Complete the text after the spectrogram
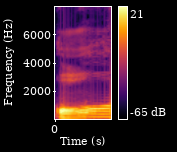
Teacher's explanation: যখন অ আমি বলছি শ্বাসবায়ুটা মুক্তভাবে কিন্তু বাতাসটা বেরিয়ে যাচ্ছে তাই এটা স্বরধ্বনি।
